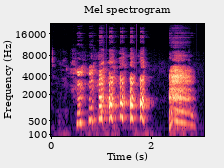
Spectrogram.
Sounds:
Laughter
